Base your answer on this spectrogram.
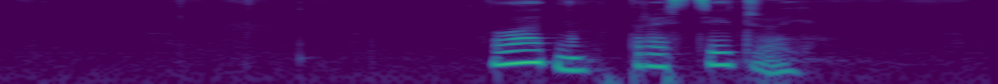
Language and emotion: Russian, sad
